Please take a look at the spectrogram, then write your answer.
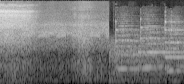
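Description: A scent spray bottle hisses in theHunter Classic, a steady airy spray that cuts off about a second in, followed by a quieter high tonal ringing.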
